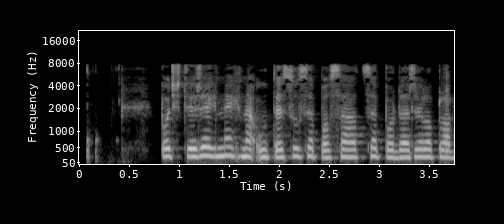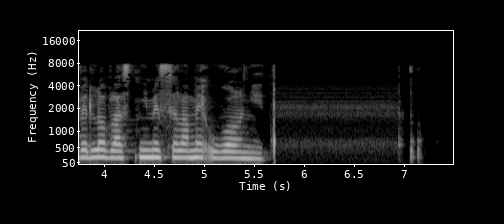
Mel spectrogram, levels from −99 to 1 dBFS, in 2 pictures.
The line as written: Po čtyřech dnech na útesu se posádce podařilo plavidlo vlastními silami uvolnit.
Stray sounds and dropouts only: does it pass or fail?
pass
